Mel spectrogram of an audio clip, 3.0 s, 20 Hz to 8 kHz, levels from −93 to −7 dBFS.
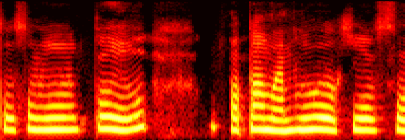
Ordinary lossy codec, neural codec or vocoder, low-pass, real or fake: none; codec, 16 kHz, 1 kbps, FreqCodec, larger model; none; fake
